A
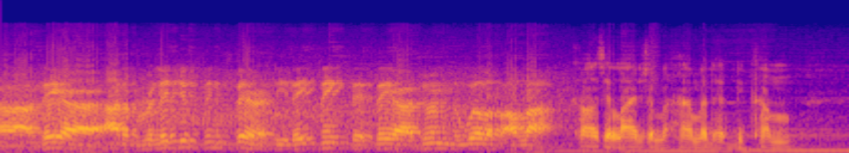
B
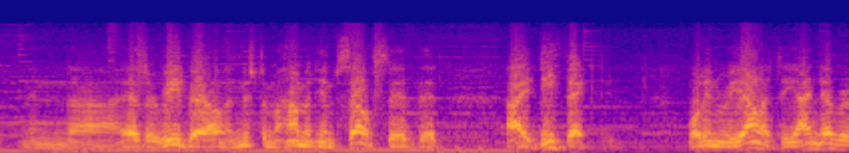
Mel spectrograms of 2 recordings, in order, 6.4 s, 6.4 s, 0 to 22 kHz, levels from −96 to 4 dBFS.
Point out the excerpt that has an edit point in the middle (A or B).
A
